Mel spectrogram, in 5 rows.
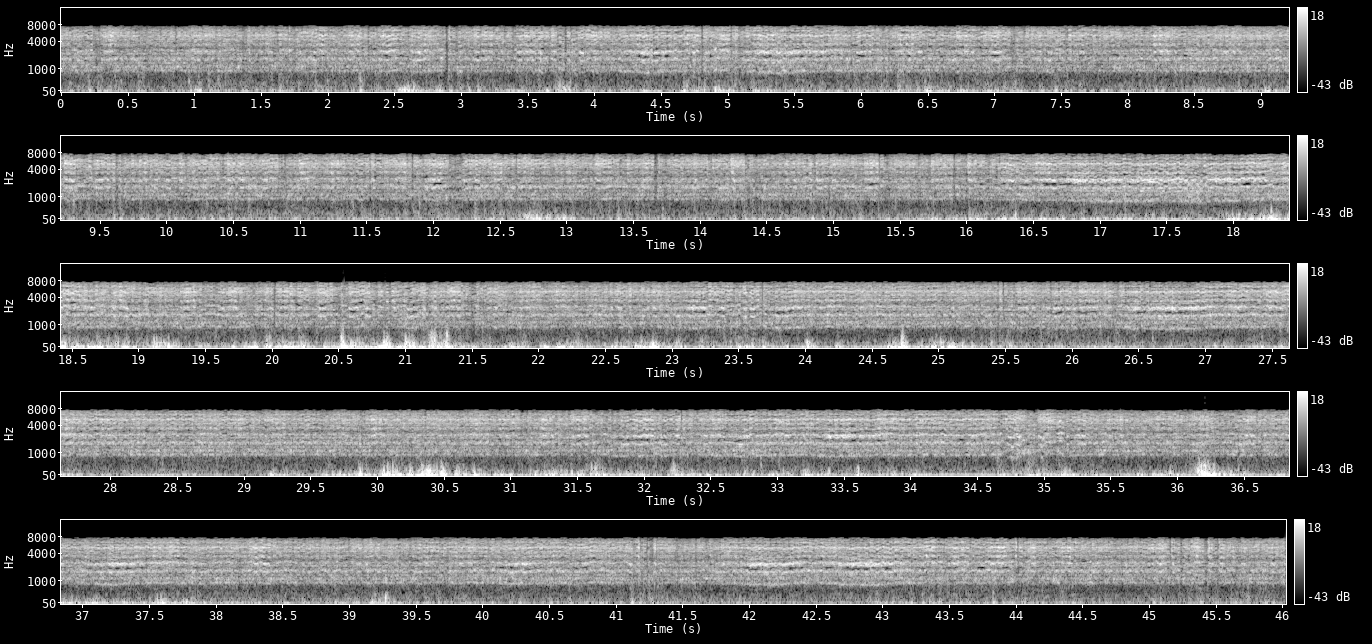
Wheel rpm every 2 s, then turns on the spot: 230, 230, 220, 230, 230, 230, 230, 230, 220, 240, 230, 230, 230, 230, 230, 230, 230, 230, 230, 230, 230, 230, 230.
none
